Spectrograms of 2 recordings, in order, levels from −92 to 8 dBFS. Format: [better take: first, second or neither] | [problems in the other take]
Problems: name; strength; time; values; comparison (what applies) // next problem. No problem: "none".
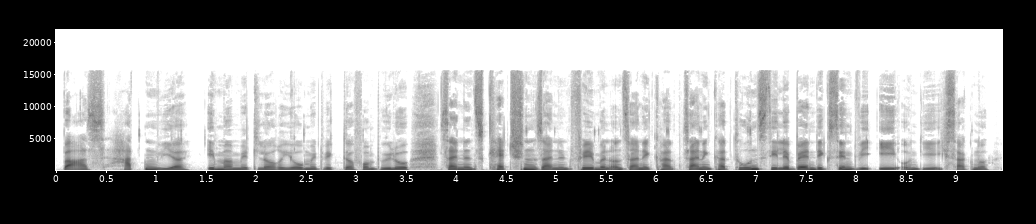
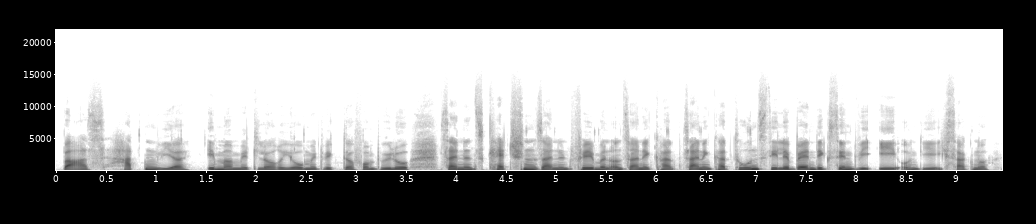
first | muffled; slightly; fading above 3 kHz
